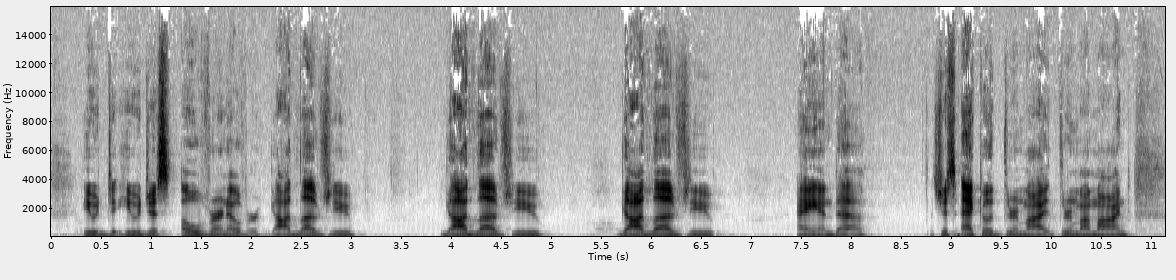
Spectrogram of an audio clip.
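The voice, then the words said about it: Emotional, choked-up voice. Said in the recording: “I'm sorry I get emotional whenever I talk about my papaw”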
